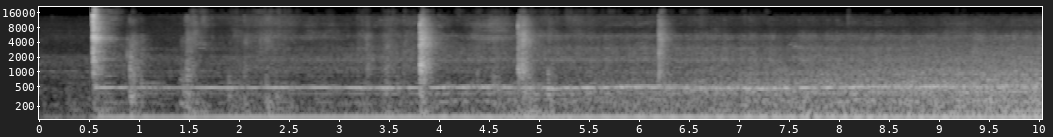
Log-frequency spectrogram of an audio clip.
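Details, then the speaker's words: Vintage blue GE 2-speed fan with spin switch, high likely first, starting up: switch click, then low motor hum and soft whir rising smoothly as blades come up to speed; normal running. "So again, we have a spin switch, not a snap switch, and if I remember correctly, high is first."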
